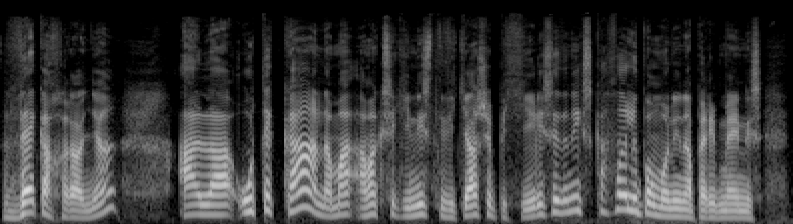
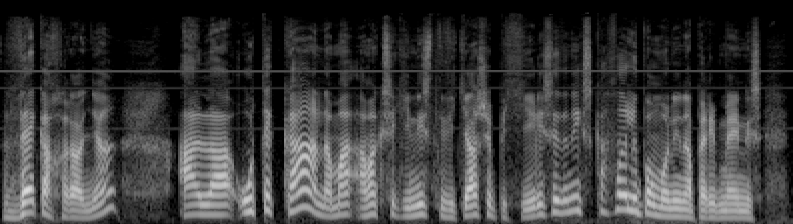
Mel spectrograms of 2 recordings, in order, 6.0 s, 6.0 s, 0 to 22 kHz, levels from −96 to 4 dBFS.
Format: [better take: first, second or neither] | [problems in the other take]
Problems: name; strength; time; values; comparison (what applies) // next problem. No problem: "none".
first | high-pitched whine; faint; throughout; 6 kHz, 35 dB below the speech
